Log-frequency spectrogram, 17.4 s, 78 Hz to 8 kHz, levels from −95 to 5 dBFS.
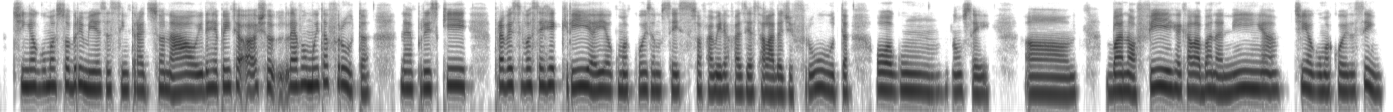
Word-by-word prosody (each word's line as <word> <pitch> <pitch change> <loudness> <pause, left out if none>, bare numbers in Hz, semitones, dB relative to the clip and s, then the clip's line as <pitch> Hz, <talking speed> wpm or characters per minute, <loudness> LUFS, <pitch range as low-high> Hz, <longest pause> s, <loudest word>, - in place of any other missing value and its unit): tinha 225 -1 +1
alguma 225 +1 +1
sobremesa, 220 -3 +2
assim, 200 -1 -3
tradicional. 190 -1 +1
E, 190 - +3
de 205 - +1
repente, 225 +2 0
eu 225 - +3
acho, 220 +4 -1
leva 230 +2 0
muita 240 +2 +3
fruta, 210 -9 -1 0.4
né. 210 -1 0
Por 210 0 -6
isso 210 0 0
que 235 -1 +1 0.3
pra 230 - +1
ver 235 +1 +3
se 230 0 -9
você 235 +1 0
recria 230 -2 +2
aí 200 +1 +3
alguma 195 -1 -1
coisa, 195 0 -3
não 190 - -1
sei, 190 -1 -3
se 190 +1 -18
sua 195 - -5
família 180 0 0
fazia 175 0 -2
salada 170 -1 0
de 170 +1 -6
fruta, 185 -1 -2 0.3
ou 200 0 +3
algum, 190 -2 0
não 185 +1 -1
sei, 170 -1 -4 0.4
hã, 170 -1 0 0.4
banoffee, 190 +4 +3
que - - 0
é - - +2
aquela 190 -1 +2
bananinha. 195 +2 +1 0.2
Tinha 220 -3 -1
alguma 185 -1 0
coisa 185 +1 -1
assim? 190 -2 -2
195 Hz, 165 wpm, -20 LUFS, 185-220 Hz, 0.4 s, E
